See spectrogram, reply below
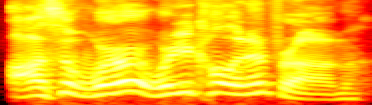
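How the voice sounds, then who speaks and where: A man's voice: high voice, sing-song, fairly quick, darkish tone. A man hosting a programming meetup livestream over a video call, informal and friendly with lots of "uh" and "like". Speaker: host of a Python meetup livestream. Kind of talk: casual livestream interview hosting.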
